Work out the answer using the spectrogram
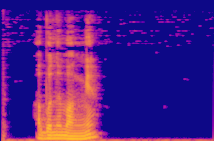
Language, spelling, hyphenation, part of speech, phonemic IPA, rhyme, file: Norwegian Bokmål, abonnementet, ab‧on‧ne‧ment‧et, noun, /abʊnəˈmaŋə/, -aŋə, NB - Pronunciation of Norwegian Bokmål «abonnementet».ogg
- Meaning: definite singular of abonnement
